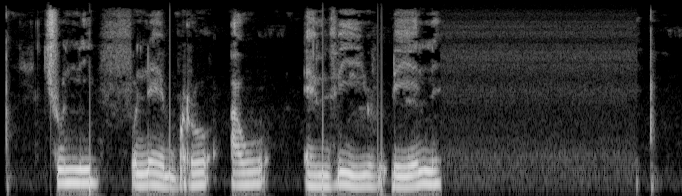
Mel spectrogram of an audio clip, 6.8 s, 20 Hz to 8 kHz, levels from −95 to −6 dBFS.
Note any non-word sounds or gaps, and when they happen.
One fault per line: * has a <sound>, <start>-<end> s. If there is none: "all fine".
all fine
